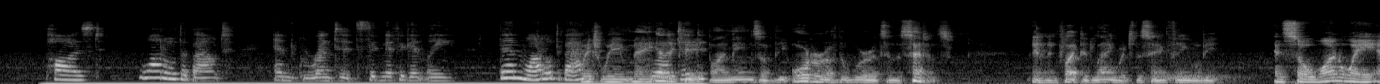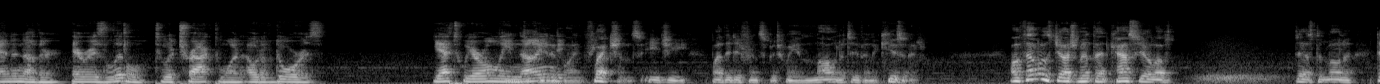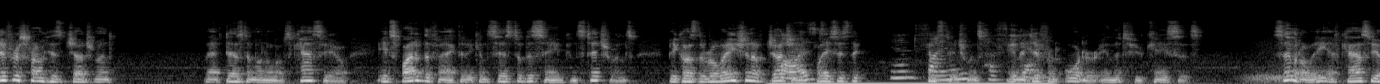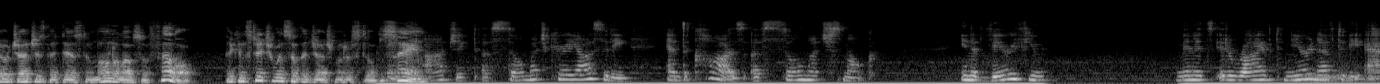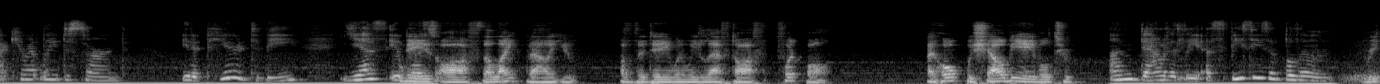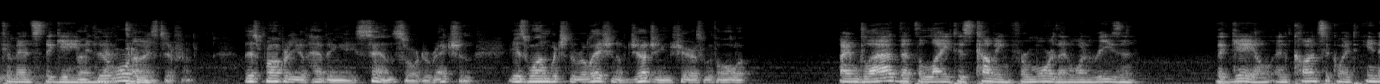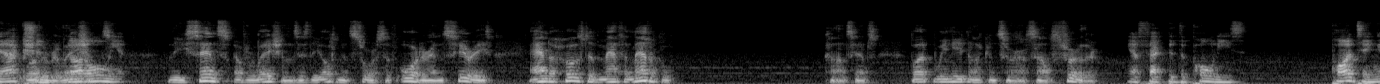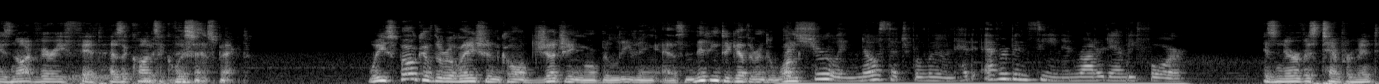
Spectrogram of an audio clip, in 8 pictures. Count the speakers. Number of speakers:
3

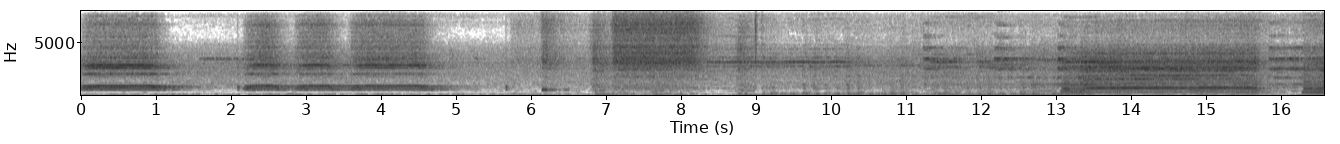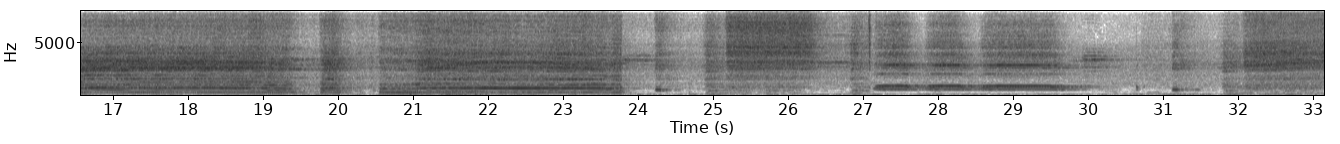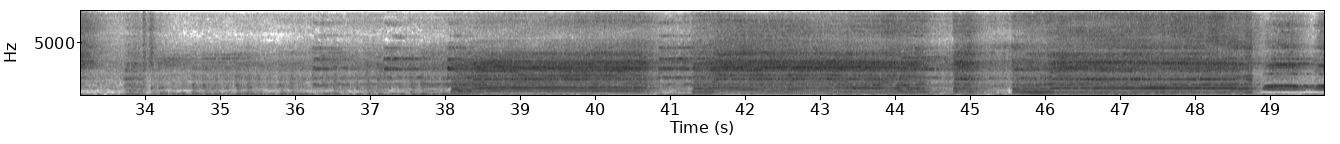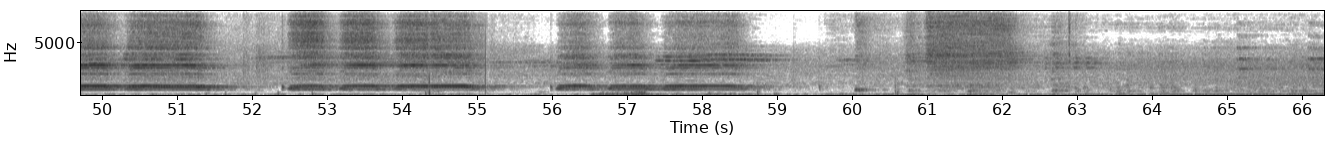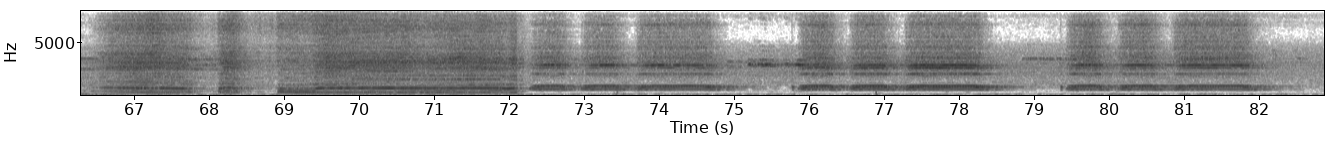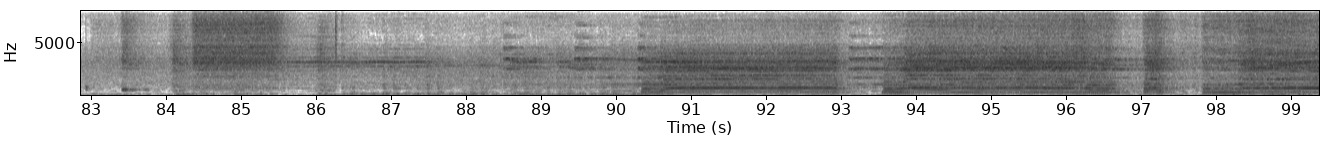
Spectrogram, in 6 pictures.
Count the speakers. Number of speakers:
0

